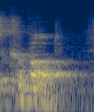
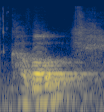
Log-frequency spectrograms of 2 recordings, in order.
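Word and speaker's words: kabod (כבוד): So I want to introduce you to a Hebrew word today, and the word is kabod. K-A-B-O-D. Sometimes you'll see in the Hebrew, see it spelled with a V, K-A-V-O-D, kabod.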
